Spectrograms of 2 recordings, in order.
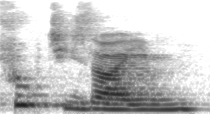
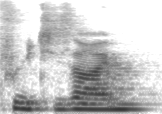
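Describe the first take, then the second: First: It is said in a put-on accent. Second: It is said in her normal accent.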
